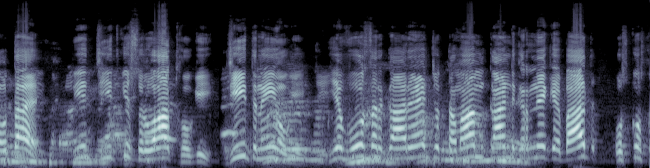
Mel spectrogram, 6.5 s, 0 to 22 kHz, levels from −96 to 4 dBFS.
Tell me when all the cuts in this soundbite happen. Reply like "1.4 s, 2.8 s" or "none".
2.2 s, 3.2 s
